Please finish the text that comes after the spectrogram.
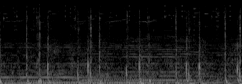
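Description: Hoofbeats of Geralt's horse Roach in The Witcher 3, a steady close clip-clop rhythm of hooves trotting along a trail against a constant ambient game background.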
